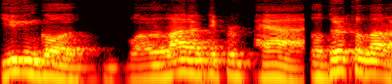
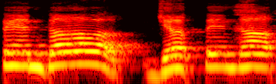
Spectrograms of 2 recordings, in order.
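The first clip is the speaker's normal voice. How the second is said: play-acted high, slow, drawn-out yell; 9 semitones higher than usual. Retelling his wife's answer from the shore: imitating his wife yelling. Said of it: "And she yelled".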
